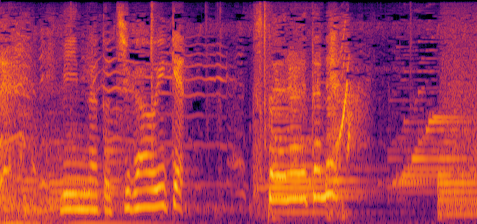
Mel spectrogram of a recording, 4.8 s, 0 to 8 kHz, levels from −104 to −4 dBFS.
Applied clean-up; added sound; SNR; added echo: none; Explosion + Slam; 17 dB; none.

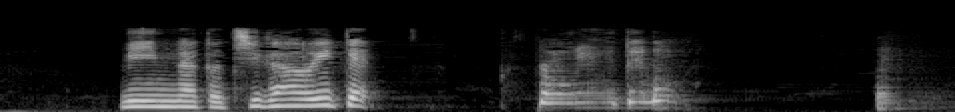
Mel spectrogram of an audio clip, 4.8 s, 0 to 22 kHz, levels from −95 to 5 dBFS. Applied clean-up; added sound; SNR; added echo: neural mask model DeepFilterNet 3.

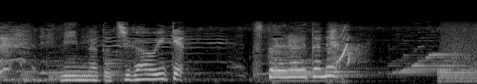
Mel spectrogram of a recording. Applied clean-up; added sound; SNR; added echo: none; none; none; none.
